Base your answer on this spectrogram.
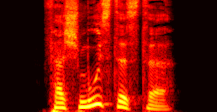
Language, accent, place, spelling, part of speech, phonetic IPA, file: German, Germany, Berlin, verschmusteste, adjective, [fɛɐ̯ˈʃmuːstəstə], De-verschmusteste.ogg
- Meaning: inflection of verschmust: 1. strong/mixed nominative/accusative feminine singular superlative degree 2. strong nominative/accusative plural superlative degree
